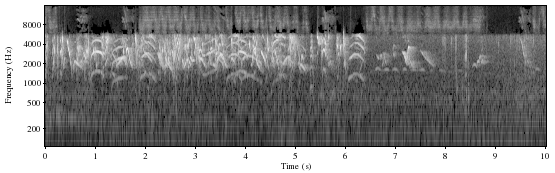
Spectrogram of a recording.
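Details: Female red-crested cardinal from Brazil pouring out a thick, fast twitter of chirps and curved whistles for about six seconds, then tapering off into scattered, softer notes.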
